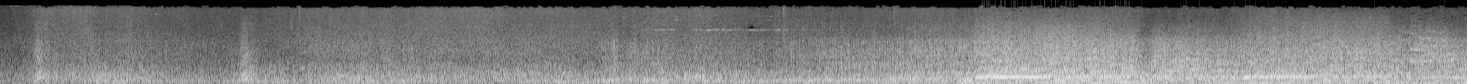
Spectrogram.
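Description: Cartoon sound effects of vehicle engines revving and running under a rush of noise, with a few quick pitch slides early on. The sound climbs in steps and grows louder about two-thirds of the way through as the vehicles take off.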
